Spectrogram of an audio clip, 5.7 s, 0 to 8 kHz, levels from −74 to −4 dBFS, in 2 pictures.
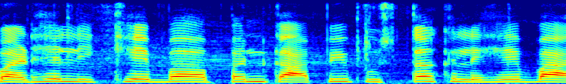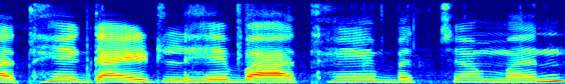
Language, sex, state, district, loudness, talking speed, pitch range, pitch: Chhattisgarhi, female, Chhattisgarh, Raigarh, -17 LUFS, 170 wpm, 220-245 Hz, 235 Hz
